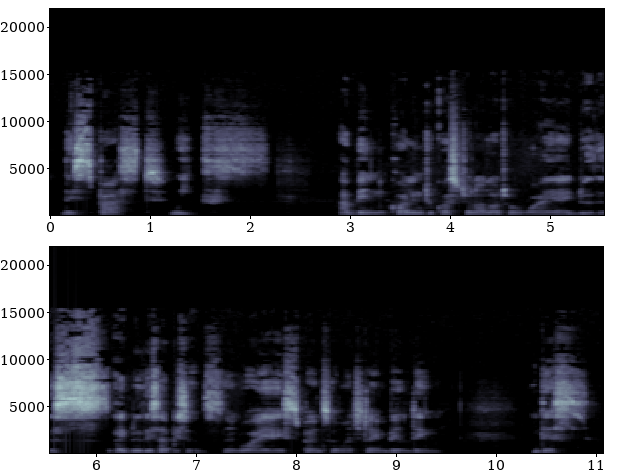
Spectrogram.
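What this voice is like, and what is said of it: Husky, hoarse voice. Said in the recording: “please don't mind my voice, I have a cold, recovering from a cold, I don't know, my voice is still husky”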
